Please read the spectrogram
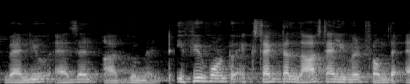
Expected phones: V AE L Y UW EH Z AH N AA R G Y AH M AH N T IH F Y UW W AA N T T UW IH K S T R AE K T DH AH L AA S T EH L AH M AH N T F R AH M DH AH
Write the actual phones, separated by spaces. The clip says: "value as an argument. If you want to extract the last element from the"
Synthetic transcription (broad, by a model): V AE L Y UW EH Z AH N AA R G Y AH M AH N T IH F Y UW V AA N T T UW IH K S T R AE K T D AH L AA S T EH L AH M AH N T F R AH M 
